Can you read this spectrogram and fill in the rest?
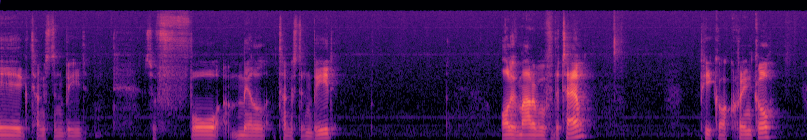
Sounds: speech

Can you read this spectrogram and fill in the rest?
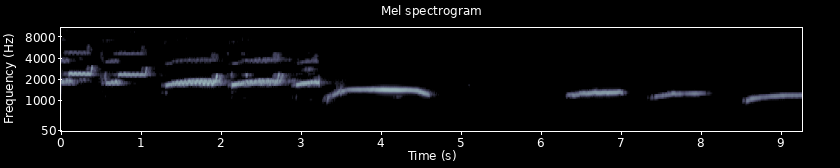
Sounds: outside, rural or natural, bird call, bird

